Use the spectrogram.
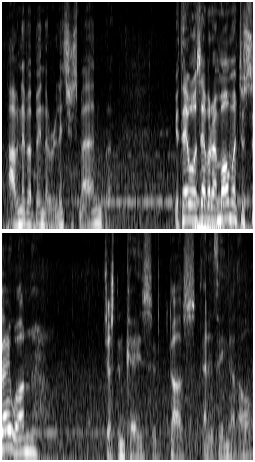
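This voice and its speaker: An actor playing a loyal, compassionate male travelling companion in a video game cutscene, earnest and expressive in his delivery. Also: medium pitch, normal speed, background noise, natural voice. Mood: solemn, gentle.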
